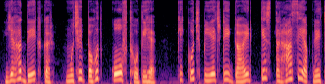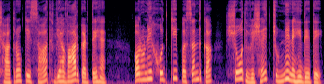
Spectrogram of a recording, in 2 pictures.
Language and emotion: Hindi, disgusted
